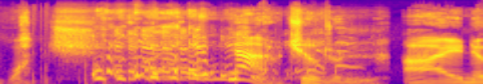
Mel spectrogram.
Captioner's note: laughter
